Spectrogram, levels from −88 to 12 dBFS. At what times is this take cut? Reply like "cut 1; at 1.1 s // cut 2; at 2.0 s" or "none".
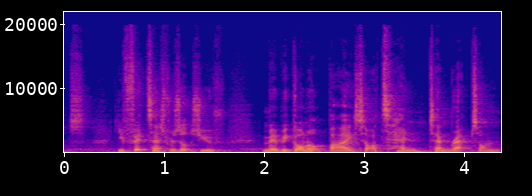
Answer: none

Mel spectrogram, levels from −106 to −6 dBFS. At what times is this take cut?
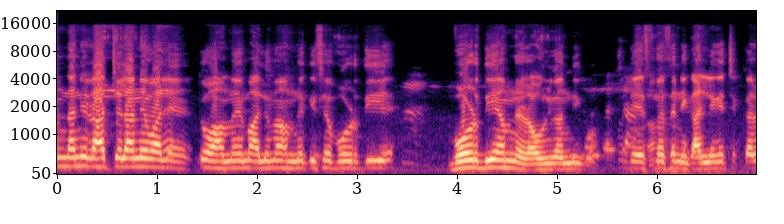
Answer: cut 1; at 1.3 s // cut 2; at 5.7 s

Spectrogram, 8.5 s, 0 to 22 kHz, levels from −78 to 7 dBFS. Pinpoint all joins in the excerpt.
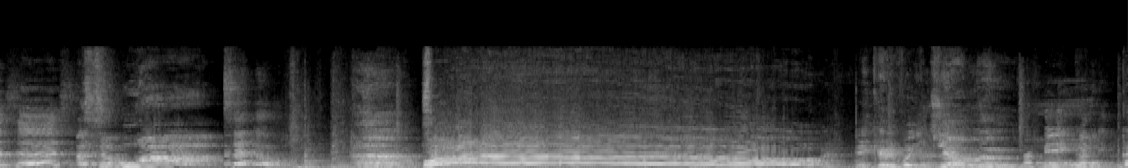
cut 1; at 1.7 s

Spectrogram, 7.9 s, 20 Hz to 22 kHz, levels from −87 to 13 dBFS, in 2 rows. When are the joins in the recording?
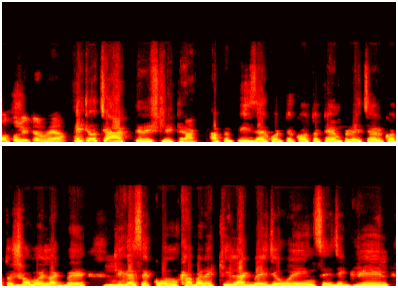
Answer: cut 1; at 2.0 s

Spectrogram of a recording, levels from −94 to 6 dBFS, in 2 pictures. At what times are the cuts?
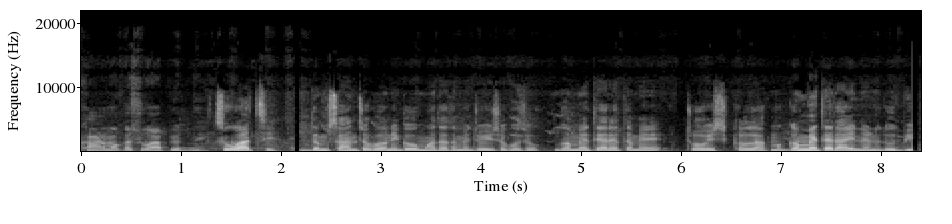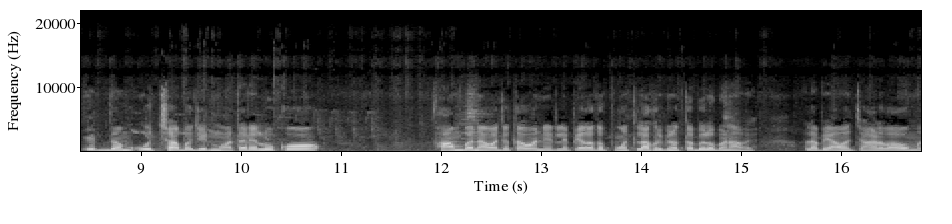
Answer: cut 1; at 2.2 s // cut 2; at 8.3 s

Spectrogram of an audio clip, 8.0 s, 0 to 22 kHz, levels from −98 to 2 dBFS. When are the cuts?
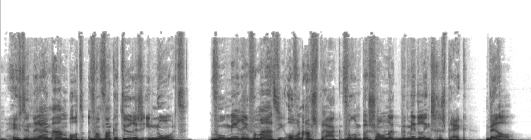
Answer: none

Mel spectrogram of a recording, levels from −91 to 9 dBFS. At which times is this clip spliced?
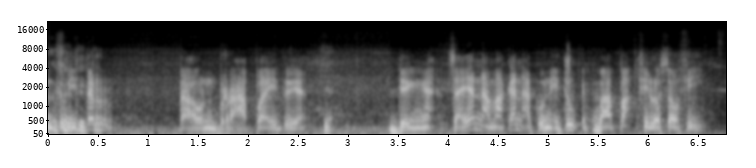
cut 1; at 5.4 s

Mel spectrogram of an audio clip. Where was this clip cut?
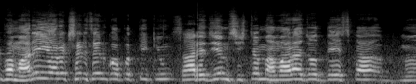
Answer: cut 1; at 2.0 s

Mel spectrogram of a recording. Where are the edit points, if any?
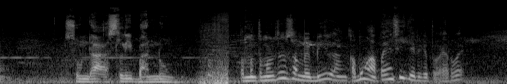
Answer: cut 1; at 2.2 s

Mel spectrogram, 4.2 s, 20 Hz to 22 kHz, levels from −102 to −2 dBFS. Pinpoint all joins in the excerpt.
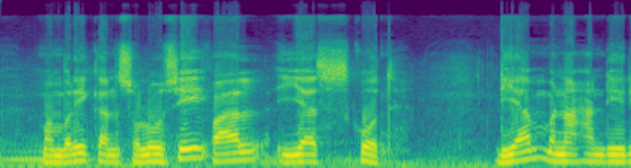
cut 1; at 1.4 s

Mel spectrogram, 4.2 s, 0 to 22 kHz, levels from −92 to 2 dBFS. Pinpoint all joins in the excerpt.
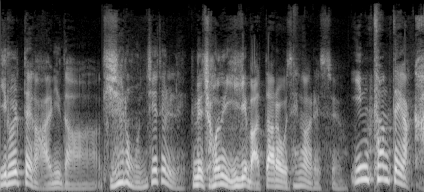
cut 1; at 0.9 s // cut 2; at 1.8 s // cut 3; at 3.4 s

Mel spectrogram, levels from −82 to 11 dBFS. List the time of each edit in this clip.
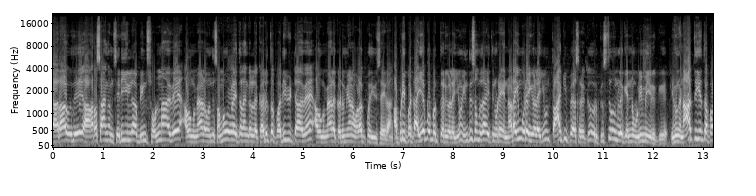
cut 1; at 6.8 s

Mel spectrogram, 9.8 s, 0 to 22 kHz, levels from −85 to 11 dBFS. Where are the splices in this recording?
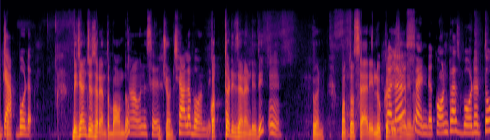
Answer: none

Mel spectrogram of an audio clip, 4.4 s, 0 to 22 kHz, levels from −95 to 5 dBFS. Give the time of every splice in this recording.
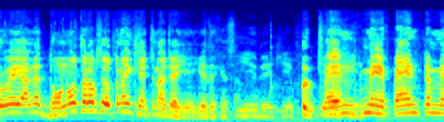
cut 1; at 3.0 s

